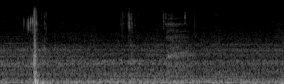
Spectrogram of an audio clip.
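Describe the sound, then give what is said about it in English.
A car engine rumbles low and steady as the vehicle rolls slowly in, pulling into a driveway at a house, with a single sharp knock or click just after it begins. “I give her a little bit of head start to get to the door. I start pulling in.”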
